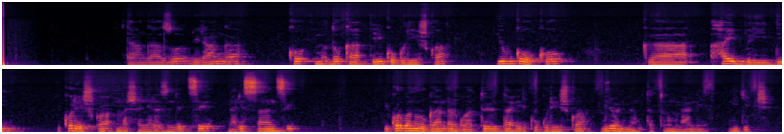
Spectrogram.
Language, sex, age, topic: Kinyarwanda, male, 18-24, finance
